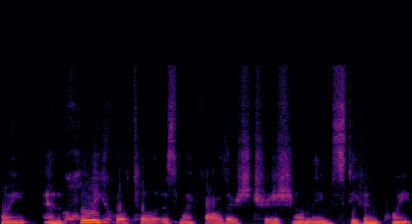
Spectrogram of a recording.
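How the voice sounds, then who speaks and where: The tone is dark and mellow, somewhat breathy. Delivery comes at a moderate pace. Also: woman. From British Columbia, Canada (Sto:lo, Chilliwack area). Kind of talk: radio interview. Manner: halting, many fillers.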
